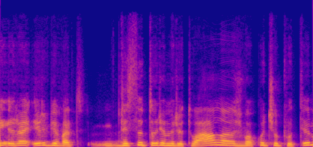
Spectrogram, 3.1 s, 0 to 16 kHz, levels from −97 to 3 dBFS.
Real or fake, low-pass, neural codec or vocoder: fake; 14.4 kHz; codec, 32 kHz, 1.9 kbps, SNAC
